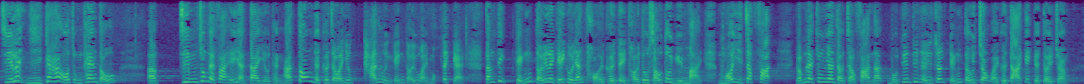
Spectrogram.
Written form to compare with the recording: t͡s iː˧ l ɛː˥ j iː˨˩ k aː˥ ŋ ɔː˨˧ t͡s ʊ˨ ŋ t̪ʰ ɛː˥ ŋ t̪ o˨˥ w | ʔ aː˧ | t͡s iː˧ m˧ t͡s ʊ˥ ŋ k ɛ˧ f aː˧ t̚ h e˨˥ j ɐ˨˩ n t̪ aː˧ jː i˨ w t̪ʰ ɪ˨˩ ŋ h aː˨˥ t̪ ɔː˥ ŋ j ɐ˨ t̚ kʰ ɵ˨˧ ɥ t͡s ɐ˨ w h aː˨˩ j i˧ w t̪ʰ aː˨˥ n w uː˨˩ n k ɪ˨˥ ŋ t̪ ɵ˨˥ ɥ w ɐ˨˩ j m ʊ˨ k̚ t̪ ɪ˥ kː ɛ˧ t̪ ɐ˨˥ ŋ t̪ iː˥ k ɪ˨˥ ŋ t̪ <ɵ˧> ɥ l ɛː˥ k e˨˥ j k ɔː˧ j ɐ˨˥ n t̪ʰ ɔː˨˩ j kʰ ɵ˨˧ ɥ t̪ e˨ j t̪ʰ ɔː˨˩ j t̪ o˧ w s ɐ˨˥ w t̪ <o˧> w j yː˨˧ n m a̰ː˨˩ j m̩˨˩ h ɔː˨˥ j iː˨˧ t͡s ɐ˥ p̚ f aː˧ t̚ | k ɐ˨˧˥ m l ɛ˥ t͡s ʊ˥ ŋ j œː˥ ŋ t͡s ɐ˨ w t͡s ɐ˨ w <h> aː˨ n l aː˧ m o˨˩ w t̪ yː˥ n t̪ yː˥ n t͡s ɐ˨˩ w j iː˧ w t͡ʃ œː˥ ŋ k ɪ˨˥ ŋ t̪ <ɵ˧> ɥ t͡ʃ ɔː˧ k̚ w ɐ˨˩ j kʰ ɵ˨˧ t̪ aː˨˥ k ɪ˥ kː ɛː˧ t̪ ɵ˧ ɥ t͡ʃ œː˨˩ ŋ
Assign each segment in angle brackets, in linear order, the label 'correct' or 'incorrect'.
incorrect, incorrect, incorrect, incorrect

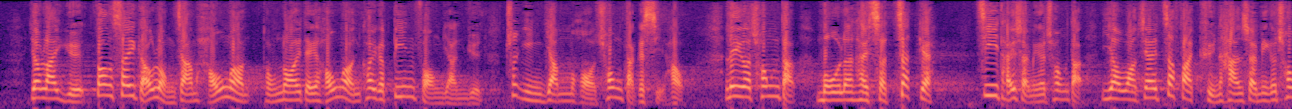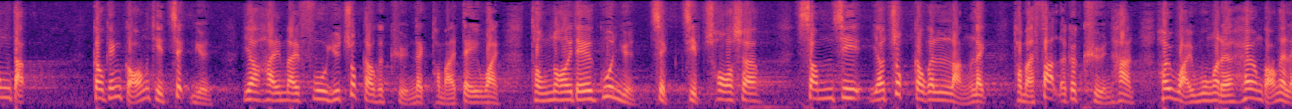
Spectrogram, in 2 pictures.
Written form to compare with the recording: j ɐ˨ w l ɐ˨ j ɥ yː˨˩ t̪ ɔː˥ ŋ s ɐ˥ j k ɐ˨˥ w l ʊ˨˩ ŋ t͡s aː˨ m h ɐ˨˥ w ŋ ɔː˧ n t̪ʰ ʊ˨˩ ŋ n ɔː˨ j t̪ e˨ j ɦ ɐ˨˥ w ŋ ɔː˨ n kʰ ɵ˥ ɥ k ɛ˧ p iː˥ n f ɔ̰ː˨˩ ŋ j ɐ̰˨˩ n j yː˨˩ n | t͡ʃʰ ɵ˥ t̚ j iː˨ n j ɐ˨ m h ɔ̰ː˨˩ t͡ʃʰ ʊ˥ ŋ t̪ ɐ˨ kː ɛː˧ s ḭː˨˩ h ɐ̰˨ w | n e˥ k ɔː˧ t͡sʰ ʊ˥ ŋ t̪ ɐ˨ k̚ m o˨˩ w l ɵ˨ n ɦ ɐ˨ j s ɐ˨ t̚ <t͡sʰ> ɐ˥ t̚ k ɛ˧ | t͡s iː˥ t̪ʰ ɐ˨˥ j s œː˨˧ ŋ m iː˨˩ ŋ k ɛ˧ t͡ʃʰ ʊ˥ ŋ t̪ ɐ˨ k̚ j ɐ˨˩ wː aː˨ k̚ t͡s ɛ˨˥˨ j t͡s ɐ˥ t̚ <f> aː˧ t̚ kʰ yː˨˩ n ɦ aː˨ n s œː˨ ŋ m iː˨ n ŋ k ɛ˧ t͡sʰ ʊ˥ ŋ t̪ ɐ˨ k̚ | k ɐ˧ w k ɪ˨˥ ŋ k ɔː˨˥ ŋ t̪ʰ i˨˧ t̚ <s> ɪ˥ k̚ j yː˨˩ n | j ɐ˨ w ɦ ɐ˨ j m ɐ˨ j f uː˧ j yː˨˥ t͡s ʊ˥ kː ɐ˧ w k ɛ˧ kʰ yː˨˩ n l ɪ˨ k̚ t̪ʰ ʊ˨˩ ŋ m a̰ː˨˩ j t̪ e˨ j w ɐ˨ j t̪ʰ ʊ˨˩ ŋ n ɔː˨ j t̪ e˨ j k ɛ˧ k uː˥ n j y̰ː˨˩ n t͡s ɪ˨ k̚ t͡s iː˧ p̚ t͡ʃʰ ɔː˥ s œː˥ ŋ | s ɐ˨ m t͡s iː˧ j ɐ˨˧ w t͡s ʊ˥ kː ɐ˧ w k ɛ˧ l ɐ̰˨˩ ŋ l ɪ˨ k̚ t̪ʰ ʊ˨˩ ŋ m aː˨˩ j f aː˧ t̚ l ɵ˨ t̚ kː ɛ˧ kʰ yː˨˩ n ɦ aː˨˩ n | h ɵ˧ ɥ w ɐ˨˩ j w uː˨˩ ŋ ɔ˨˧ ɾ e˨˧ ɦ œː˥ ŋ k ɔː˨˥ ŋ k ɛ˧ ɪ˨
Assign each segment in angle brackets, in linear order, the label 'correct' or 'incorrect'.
incorrect, correct, incorrect

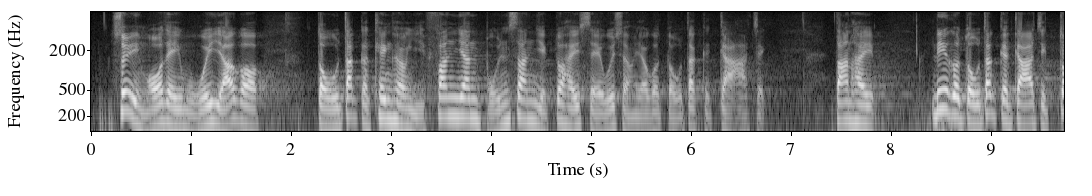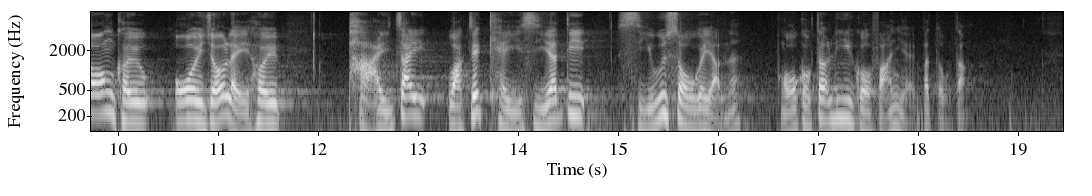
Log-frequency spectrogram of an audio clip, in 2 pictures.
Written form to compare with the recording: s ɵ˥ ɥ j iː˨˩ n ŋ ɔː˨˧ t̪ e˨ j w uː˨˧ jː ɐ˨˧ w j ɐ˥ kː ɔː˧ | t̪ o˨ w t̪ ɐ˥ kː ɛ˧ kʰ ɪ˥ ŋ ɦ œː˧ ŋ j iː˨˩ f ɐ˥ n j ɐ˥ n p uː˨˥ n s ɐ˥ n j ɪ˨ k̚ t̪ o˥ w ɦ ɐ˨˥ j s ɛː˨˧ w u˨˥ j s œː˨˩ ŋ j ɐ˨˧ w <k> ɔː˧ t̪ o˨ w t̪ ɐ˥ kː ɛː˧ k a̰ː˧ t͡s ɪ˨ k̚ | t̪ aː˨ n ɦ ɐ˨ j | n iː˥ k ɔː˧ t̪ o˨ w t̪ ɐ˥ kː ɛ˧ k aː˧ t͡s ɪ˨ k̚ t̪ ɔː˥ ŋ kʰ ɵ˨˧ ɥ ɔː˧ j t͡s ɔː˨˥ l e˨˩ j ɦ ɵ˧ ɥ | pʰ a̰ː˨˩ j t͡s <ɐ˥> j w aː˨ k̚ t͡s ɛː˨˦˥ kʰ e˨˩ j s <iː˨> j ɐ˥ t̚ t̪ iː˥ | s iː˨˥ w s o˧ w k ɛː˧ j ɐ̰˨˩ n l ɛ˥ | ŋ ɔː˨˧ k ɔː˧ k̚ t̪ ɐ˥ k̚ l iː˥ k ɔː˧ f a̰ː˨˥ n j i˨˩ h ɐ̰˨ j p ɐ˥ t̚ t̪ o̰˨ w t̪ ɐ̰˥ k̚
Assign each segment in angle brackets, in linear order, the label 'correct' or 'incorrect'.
correct, correct, correct

